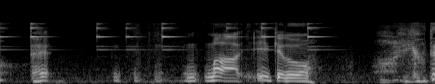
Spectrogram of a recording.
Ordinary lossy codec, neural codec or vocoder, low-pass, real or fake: none; none; 7.2 kHz; real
